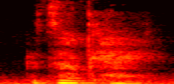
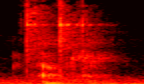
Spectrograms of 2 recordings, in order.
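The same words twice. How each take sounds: First: Said in the usual way. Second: Breathy whisper, almost no voice; whispered reassurance. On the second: Real, not acted. To herself while guessing the yeast, a whispered reassurance. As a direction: whisper it to yourself to calm down.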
